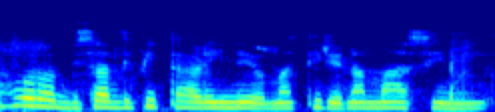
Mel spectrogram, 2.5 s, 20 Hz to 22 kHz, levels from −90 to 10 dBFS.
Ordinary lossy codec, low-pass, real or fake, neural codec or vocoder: Opus, 24 kbps; 7.2 kHz; real; none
